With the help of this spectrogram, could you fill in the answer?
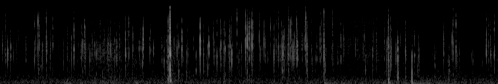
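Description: A small crumpled ball of clear plastic wrap is held between both hands and squeezed and crinkled with the fingertips, with a string of fairy lights nearby. A steady run of quiet, bright crinkling crackles with sharp, instantly fading snaps is heard, including a louder crack near 1.7 seconds. There is almost no low end.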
